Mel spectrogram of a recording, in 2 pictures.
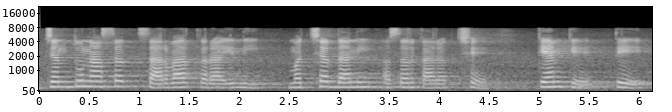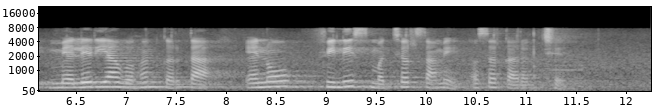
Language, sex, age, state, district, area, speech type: Gujarati, female, 60+, Gujarat, Valsad, urban, read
